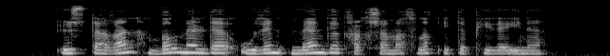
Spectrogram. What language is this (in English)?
Bashkir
